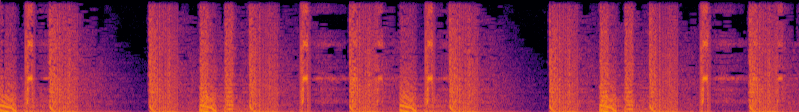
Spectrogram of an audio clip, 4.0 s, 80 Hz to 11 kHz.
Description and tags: NoizDumpster Beats 05Rr
I have used a VST instrument called NoizDumpster, by The Lower Rhythm.
You can find it here:
I have recorded the results of a few sessions of insane noise creation in Ableton Live. Cut up some interesting sounds and sequenced them using Reason's built in drum machine to create the rhythms on this pack.
All rhythms with ending in "Rr" are derived from the rhythm with the same number, but with room reverb added in Reason.
VST, loop, noise, NoizDumpster, percussion, TLR, rhythm, 120-bpm, noise-music, TheLowerRhythm, synth-drums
